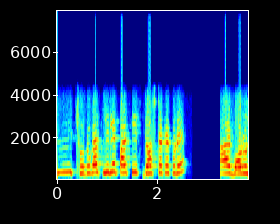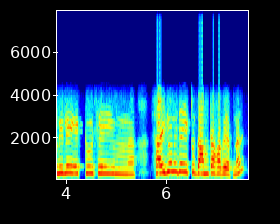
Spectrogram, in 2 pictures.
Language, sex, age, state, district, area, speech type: Bengali, female, 45-60, West Bengal, Malda, rural, conversation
